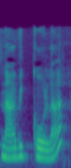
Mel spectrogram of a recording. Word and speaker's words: navicular: Coming to navicular, remember it like navicolar. Pronounce it as navicolar.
